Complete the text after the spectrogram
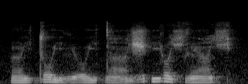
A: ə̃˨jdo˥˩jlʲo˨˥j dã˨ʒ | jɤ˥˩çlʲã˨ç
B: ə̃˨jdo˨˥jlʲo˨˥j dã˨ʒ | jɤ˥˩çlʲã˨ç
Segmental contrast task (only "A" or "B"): A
